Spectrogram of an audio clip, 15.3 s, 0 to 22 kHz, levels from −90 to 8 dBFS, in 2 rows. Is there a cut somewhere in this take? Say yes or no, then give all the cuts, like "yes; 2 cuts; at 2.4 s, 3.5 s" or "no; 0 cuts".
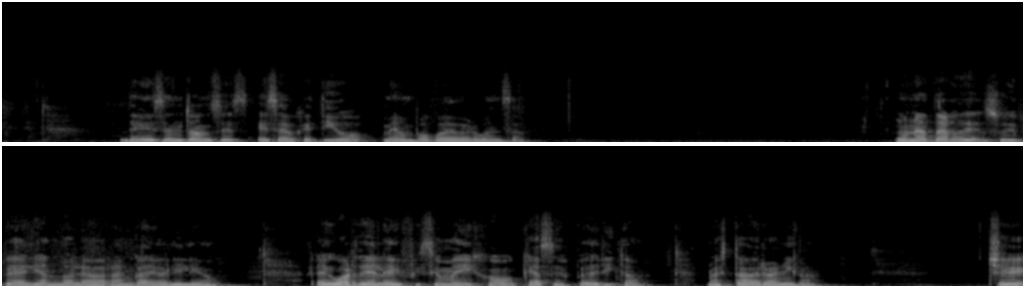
yes; 1 cut; at 2.8 s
